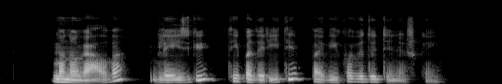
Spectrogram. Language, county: Lithuanian, Vilnius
